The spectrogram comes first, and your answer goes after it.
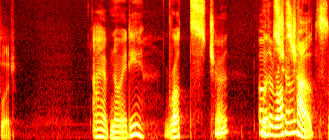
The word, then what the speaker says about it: Rothschild: Rothschild? Oh, the Rothschilds. Rothschild.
